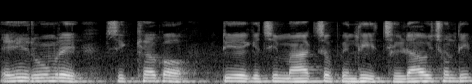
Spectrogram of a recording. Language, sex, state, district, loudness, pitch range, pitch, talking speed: Odia, male, Odisha, Nuapada, -14 LUFS, 135-150 Hz, 140 Hz, 100 wpm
